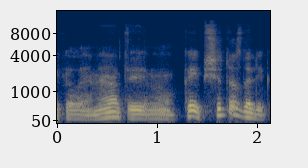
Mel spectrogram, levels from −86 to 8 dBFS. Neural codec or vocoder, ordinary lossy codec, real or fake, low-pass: none; Opus, 24 kbps; real; 10.8 kHz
